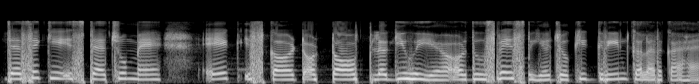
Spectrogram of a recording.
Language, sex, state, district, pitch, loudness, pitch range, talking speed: Hindi, female, Bihar, Jamui, 235 Hz, -13 LUFS, 225-255 Hz, 170 wpm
